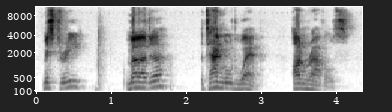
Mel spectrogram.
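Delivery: normal talking voice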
